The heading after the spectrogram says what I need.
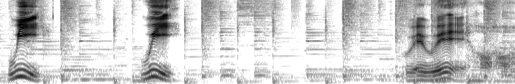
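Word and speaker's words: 외: sounds o and e, it's actually a combination of the sounds o and e. Oe, oe. It's pronounced as we, we. You can pronounce this diphthong and the previous diphthong in the same way.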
